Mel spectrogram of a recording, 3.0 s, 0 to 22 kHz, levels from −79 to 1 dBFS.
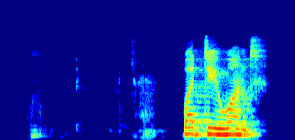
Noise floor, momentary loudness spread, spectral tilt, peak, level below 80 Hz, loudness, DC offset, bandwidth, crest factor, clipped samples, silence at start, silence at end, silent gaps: -68 dBFS; 11 LU; -7 dB/octave; -2 dBFS; -56 dBFS; -16 LUFS; under 0.1%; 7.4 kHz; 18 dB; under 0.1%; 1.85 s; 0.35 s; none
